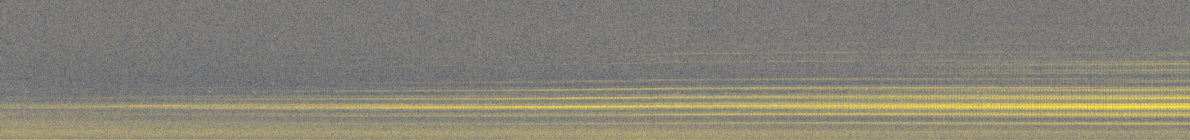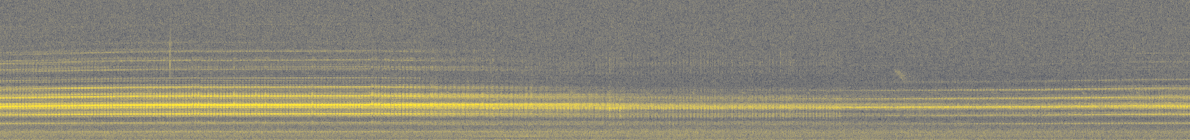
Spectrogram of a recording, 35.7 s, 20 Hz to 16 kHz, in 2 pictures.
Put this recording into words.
In the woods, Sound of insects, Wind, Zoom H2n MS +XY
